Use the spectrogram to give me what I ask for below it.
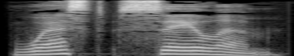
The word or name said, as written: west salem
